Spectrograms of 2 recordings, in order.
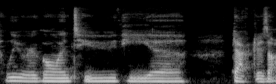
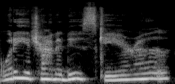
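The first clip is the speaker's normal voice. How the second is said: mock the wife's pitched-up scold; mimicking the wife; 8 semitones higher than usual. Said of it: "his wife was like".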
